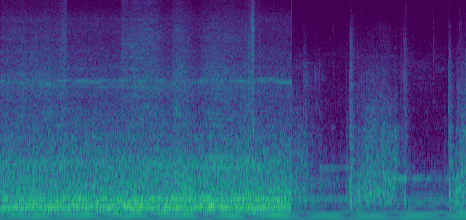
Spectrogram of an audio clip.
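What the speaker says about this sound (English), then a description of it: "I'll actually give that a polish on my machine." Polishing machine working a silver spoon ring, a loud steady motor whine with constant hum that abruptly drops to a quieter running tone with small clicks and thumps.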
